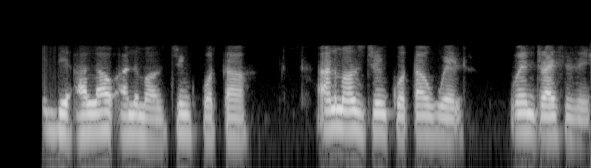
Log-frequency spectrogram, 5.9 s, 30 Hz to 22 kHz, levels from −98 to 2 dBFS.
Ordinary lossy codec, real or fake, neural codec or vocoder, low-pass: none; real; none; 3.6 kHz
